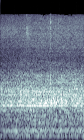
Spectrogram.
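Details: BMW EV conversion, first run of electric motor and gearbox with new adapter plate and shaft coupler, gearbox in gear spinning driveshaft: smooth even whine and hiss, no knocks, play or vibration; sounds better than with old jaw coupler.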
